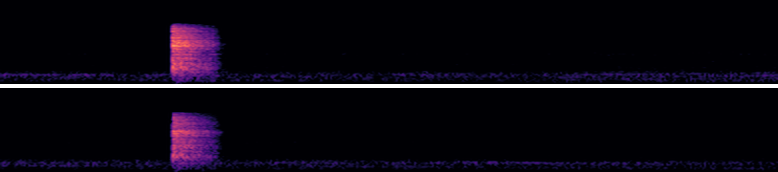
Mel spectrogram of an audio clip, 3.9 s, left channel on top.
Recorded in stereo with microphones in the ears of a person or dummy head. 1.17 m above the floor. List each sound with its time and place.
0.9 s a clap: 45° left (ahead or behind), 1.8 m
